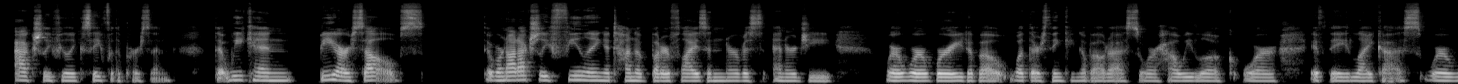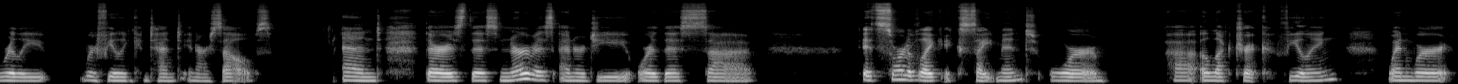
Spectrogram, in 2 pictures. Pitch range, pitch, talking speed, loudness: 170-185 Hz, 175 Hz, 140 wpm, -22 LUFS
